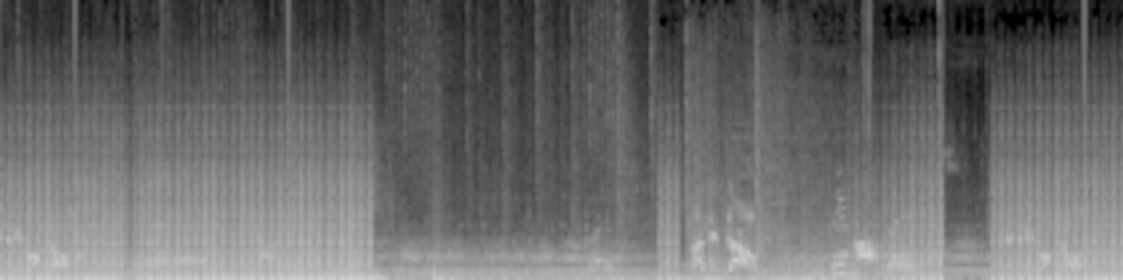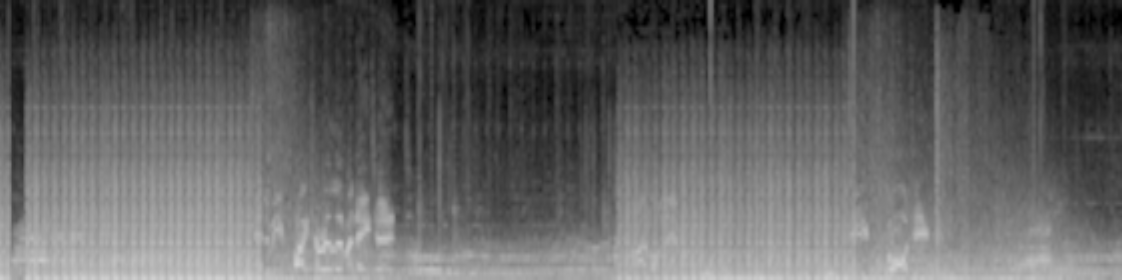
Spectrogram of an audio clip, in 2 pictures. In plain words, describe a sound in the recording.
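A propeller plane's engine drones steadily, swelling and easing.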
